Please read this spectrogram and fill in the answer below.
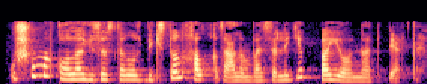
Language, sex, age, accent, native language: Uzbek, female, under 19, Qashqadaryo, Uzbek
